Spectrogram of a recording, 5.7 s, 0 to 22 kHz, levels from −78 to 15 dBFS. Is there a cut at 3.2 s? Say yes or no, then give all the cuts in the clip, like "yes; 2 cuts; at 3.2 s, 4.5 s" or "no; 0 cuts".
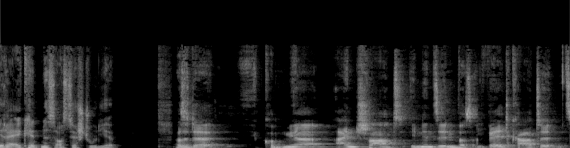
no; 2 cuts; at 1.7 s, 4.7 s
